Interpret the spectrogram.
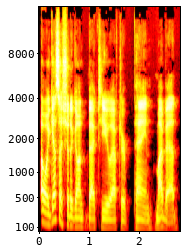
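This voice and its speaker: A man with a lowish voice works as game master. He narrates the tabletop action casually, in plain conversational phrases. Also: expressive, a little fast, fairly bright tone.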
